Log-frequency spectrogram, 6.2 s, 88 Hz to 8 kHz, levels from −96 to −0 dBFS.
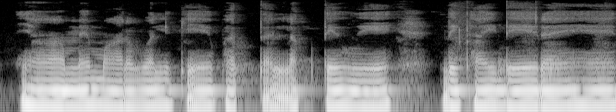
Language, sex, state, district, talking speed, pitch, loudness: Hindi, male, Bihar, Jahanabad, 105 wpm, 105 Hz, -14 LUFS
